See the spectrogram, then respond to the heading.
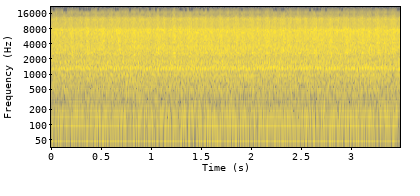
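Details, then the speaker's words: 1999 Jeep Cherokee XJ 4.0 idling during test-light check of plug wires: steady but lumpy, uneven idle; cylinders 3 and 4 dead, blown head gasket between them. "okay there's three there's four we have a bad head gasket between them those"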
